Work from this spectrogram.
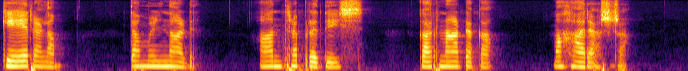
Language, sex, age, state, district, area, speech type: Malayalam, female, 45-60, Kerala, Ernakulam, rural, spontaneous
